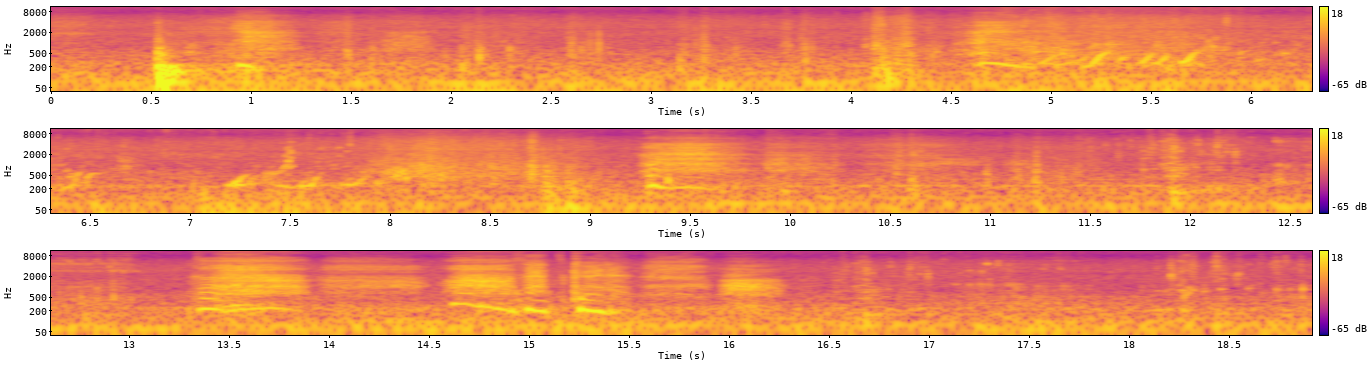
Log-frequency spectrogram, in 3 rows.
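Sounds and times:
steady hiss: 0:00.0 - 0:16.5
person drinking water as a taste test: 0:04.4 - 0:08.8, 0:10.6 - 0:13.1.

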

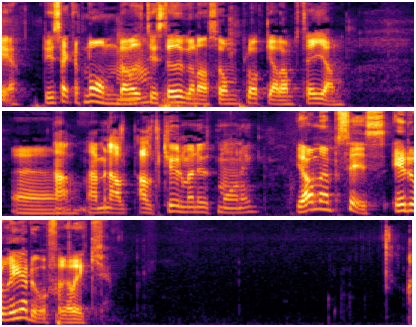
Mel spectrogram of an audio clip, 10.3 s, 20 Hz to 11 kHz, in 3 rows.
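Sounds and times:
speech: 0:00.0 - 0:07.8
person sipping a soft drink: 0:09.5 - 0:10.2
quiet mouth sounds: 0:09.5 - 0:10.2
slurping or swallowing: 0:09.5 - 0:10.2.

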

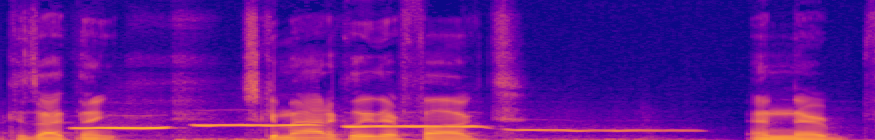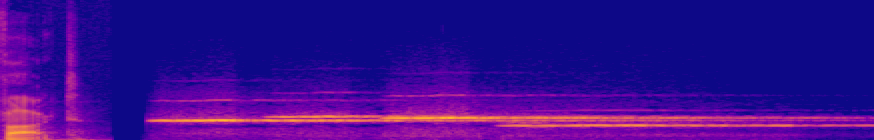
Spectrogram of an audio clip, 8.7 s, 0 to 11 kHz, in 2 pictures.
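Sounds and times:
speech: 0:00.0 - 0:02.7, 0:03.7 - 0:04.8
whistled signal tune: 0:00.4 - 0:03.6, 0:05.1 - 0:08.7.

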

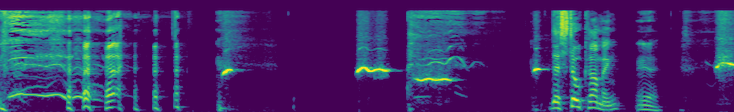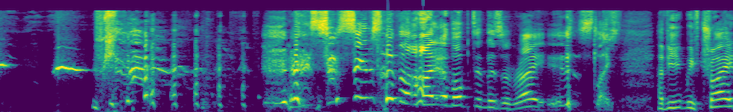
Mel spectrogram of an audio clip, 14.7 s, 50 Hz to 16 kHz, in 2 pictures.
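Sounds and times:
laughter: 0:00.0 - 0:02.0, 0:04.1 - 0:05.0, 0:06.8 - 0:10.8
speech: 0:00.7 - 0:01.8, 0:05.5 - 0:07.3, 0:08.2 - 0:09.4, 0:10.1 - 0:14.6
people whistling shrilly to scare off locusts: 0:03.6 - 0:04.5, 0:07.2 - 0:08.3.

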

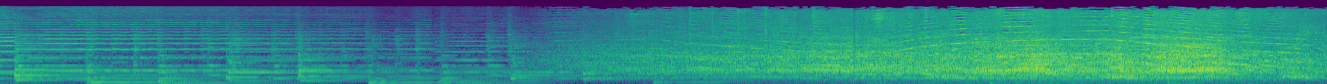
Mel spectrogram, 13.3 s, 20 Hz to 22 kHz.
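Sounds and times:
crowd of young revellers shouting and chanting in a city-centre street: 0:05.3 - 0:13.2.

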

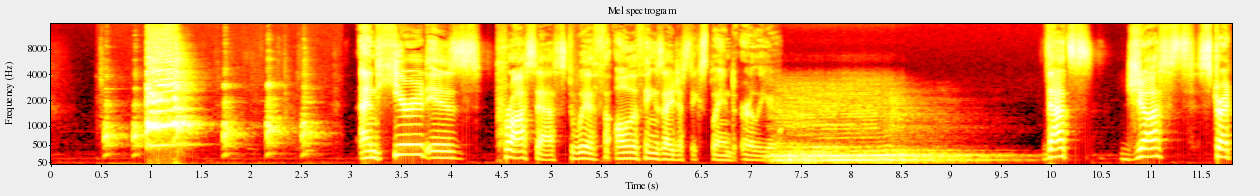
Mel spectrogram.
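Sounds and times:
chicken clucking: 0:00.5 - 0:02.8
speech: 0:03.1 - 0:08.0, 0:10.0 - 0:11.8.

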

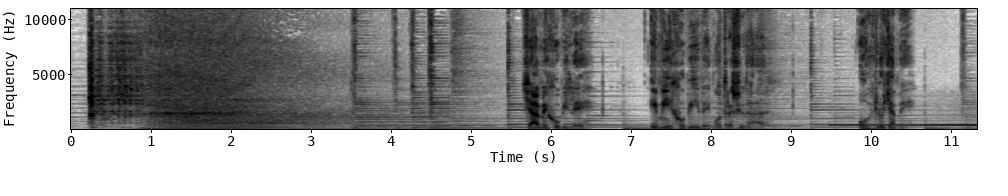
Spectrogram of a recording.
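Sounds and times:
car engine cranking, revving and pulling away: 0:00.2 - 0:05.2
speech: 0:05.7 - 0:06.6, 0:07.2 - 0:08.9, 0:09.8 - 0:10.9.

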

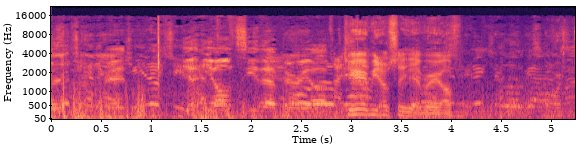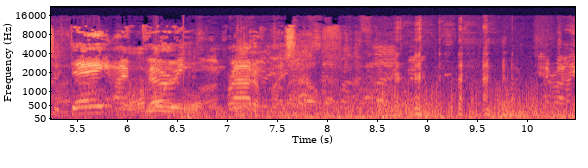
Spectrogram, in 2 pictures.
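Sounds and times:
gusty wind buffeting the microphone on a golf course: 0:00.0 - 0:10.4
speech: 0:01.5 - 0:10.4
laughter: 0:08.3 - 0:10.4.

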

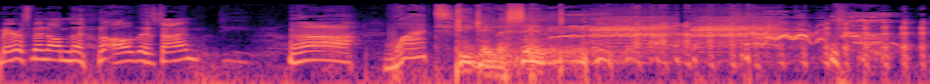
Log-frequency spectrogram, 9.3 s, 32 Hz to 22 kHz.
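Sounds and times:
speech: 0:00.0 - 0:02.1, 0:02.9 - 0:09.2
laughter: 0:05.3 - 0:09.2
sheep bleating: 0:05.9 - 0:07.8.

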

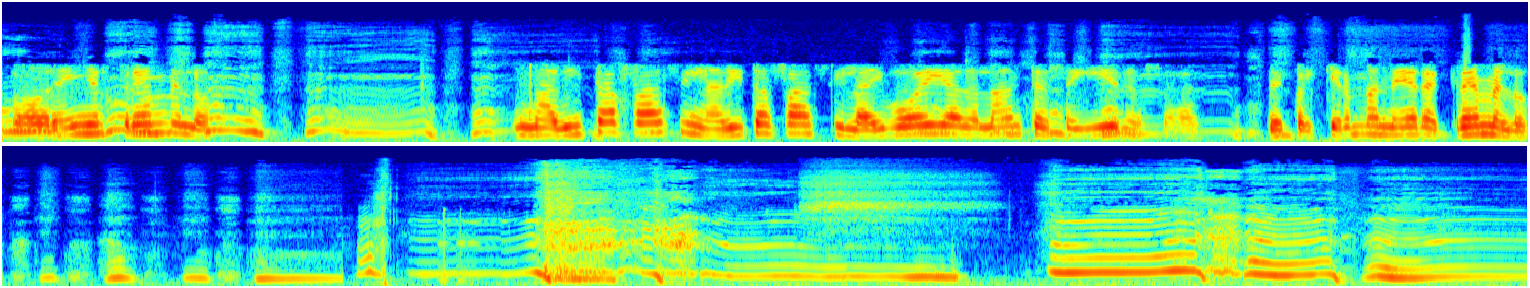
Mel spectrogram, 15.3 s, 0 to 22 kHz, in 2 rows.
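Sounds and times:
person crying and whimpering: 0:00.0 - 0:03.3, 0:04.5 - 0:15.2
gasping breaths: 0:00.4 - 0:02.6, 0:05.1 - 0:06.9, 0:07.6 - 0:15.2
speech: 0:00.5 - 0:14.9.

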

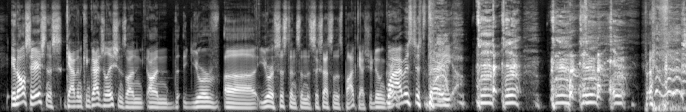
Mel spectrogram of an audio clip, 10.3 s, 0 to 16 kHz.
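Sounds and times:
speech: 0:00.2 - 0:10.2
man's harsh hacking coughing fit: 0:06.4 - 0:10.2.

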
